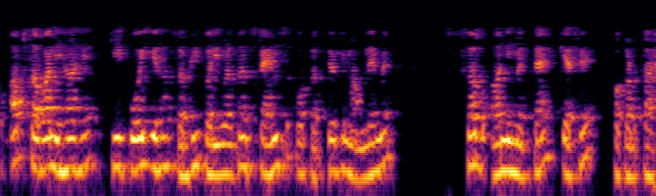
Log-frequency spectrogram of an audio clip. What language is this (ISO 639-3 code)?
hin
